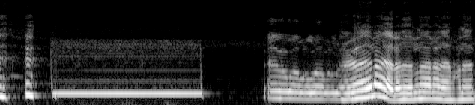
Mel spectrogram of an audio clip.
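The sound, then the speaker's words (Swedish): An outgoing phone call to a mother rings out: one steady, electronic ringback tone lasting about a second, then a short silence before a voice comes in loudly. “Jag hatar när vi ringer henne och hon inte svarar, för det är så jobbigt att klippa.”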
